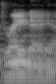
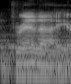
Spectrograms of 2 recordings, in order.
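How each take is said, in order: First: The first syllable is said as 'dre'. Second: The first syllable is said as 'dra'. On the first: The speaker calls it wrong. "I used to call them Draenei, I think, and I'm pretty dang sure that's flat out wrong" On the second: The speaker calls it right. "it's definitely Dra, Dra instead of Dre"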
